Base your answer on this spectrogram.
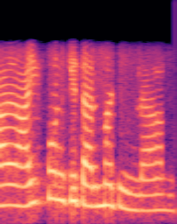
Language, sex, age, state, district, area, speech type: Tamil, female, 18-30, Tamil Nadu, Ariyalur, rural, conversation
